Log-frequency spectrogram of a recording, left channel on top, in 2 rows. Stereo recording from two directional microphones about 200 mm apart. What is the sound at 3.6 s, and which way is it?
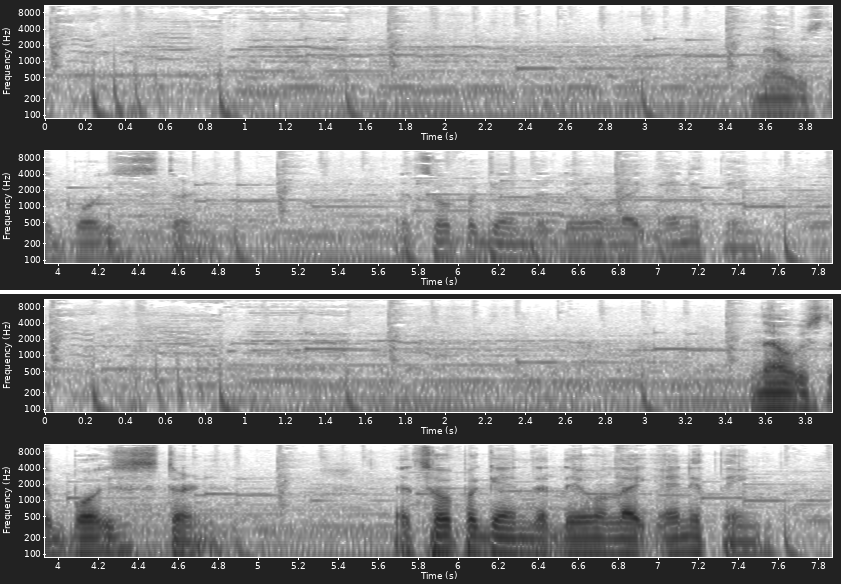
Speech, 40° right (ahead or behind).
